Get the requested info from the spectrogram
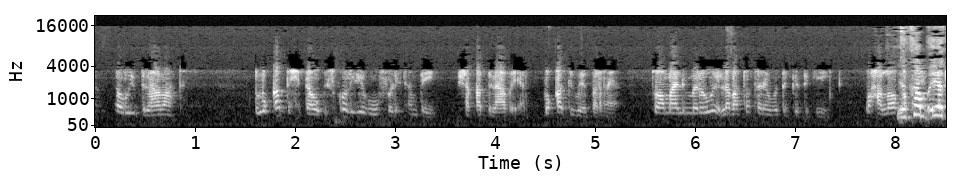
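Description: Speech only: one person talking in short phrases with brief pauses, the voice thin and narrow as if heard over a telephone line.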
